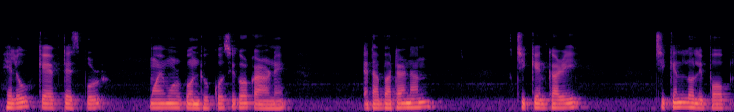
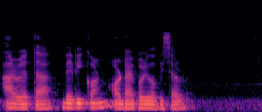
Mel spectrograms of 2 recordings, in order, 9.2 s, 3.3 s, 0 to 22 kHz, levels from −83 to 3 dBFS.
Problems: none marked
